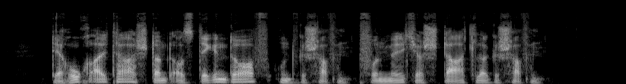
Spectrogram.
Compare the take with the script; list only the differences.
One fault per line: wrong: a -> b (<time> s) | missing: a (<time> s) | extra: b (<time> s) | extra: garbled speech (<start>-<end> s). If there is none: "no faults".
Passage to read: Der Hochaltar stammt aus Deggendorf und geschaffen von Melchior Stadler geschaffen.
no faults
